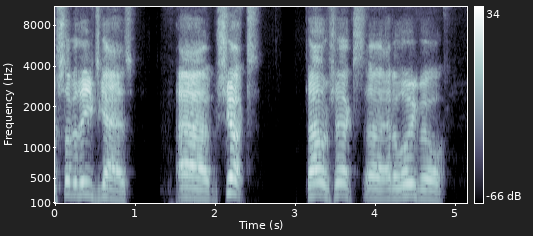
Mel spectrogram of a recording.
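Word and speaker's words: Shough: Tyler Shucks at Louisville I think he's pronounced his shuck since how he says his last name it don't look like it but that's how it don't look how it spelled but that's how I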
